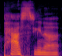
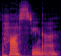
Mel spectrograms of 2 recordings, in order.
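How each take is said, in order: First: The word is said with an American-style pronunciation. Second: The word is said with an Italian-style pronunciation. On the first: The speaker calls it wrong. "it's not pastina" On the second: The speaker calls it right. "It's pastina"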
